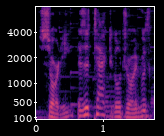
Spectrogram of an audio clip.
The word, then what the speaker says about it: 50R-T: canon it comes from 50rt pronounced shorty is a tactical droid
